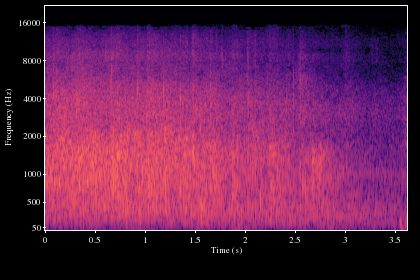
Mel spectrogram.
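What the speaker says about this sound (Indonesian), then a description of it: "Pak Gilbert, Sekali lagi kita berikan tepuk tangan yang meriah" An audience at a church service breaks into warm, sustained applause, a dense wash of clapping that stays loud and even before tapering slightly at the end.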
